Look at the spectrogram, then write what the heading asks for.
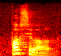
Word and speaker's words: possible: Possible. Good, repeat. Possible. Good. Possible. Possible. Énfasis en la primera sílaba.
